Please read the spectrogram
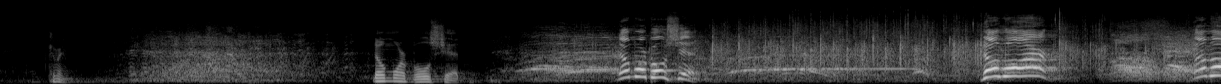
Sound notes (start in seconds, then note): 5.2 scattered cheering; 7.2 cheering and applause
